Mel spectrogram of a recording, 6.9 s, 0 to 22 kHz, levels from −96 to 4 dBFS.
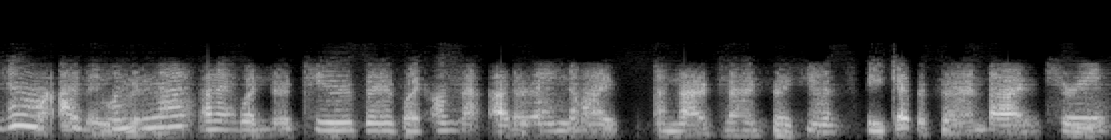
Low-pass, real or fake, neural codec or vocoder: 7.2 kHz; fake; codec, 44.1 kHz, 0.9 kbps, DAC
